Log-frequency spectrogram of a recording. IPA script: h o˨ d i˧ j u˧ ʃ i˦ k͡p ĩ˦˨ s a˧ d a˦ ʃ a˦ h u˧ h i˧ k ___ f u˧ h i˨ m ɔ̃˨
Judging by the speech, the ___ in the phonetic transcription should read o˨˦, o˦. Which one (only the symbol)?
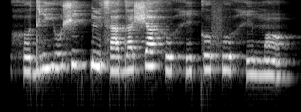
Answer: o˦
